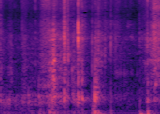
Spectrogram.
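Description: A hardcover book handled inside a cardboard shipping box: a few light taps and knocks over soft rustling of paper and cardboard.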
